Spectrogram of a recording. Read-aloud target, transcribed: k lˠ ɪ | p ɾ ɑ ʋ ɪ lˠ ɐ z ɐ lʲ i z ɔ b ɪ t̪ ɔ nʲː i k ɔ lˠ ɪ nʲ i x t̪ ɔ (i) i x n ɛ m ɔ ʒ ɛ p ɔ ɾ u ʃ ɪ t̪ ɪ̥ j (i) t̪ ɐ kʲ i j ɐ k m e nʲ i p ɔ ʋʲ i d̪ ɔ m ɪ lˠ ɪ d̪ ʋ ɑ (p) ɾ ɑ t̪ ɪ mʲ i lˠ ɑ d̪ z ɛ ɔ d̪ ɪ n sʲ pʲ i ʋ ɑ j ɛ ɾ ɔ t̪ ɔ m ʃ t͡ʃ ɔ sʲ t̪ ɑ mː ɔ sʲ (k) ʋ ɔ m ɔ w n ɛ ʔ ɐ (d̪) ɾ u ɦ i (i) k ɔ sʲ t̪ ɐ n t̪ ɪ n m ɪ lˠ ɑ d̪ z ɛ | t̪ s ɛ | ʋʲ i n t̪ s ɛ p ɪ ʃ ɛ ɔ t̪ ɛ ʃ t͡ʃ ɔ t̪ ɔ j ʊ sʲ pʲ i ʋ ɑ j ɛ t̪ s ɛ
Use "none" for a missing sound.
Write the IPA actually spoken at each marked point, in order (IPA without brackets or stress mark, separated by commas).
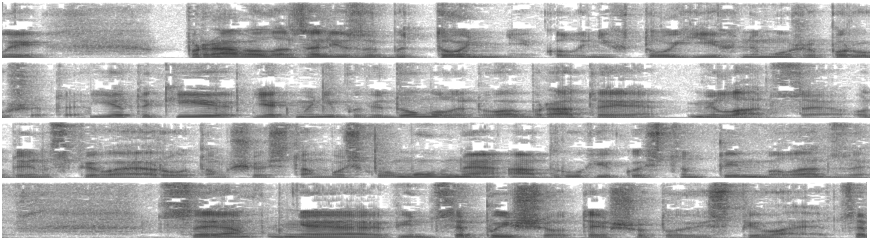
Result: j, ɛ, b, k, d̪, j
